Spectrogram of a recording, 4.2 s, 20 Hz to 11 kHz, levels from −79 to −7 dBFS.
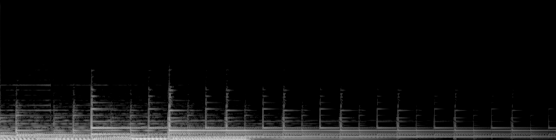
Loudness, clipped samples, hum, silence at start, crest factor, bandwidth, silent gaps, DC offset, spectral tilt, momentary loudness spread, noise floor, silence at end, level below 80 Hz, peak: -25 LUFS; under 0.1%; none; 0 s; 16 dB; 4.6 kHz; none; under 0.1%; -12 dB/octave; 22 LU; -50 dBFS; 0.15 s; -40 dBFS; -10 dBFS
